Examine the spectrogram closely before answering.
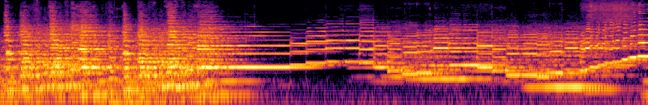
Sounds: playing clarinet

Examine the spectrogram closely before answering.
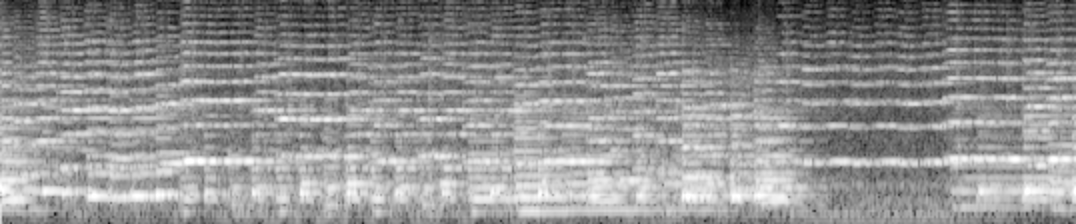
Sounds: musical instrument
music
violin

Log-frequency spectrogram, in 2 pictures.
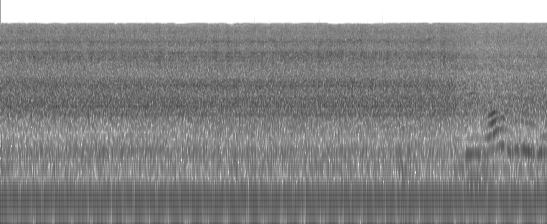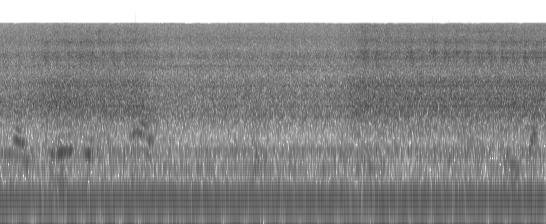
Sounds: speech

